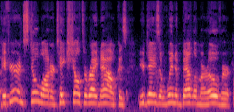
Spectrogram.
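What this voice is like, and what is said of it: Mock TV weatherman storm-warning voice. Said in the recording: “But you sound like a weatherman, a meteorologist right now during tornado season.”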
